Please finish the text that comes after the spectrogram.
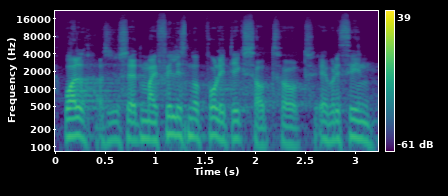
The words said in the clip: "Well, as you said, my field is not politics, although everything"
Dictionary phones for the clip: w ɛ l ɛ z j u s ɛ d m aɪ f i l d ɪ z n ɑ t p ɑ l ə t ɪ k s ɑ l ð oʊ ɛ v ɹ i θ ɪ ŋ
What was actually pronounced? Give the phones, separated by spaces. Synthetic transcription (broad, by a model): w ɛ l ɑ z j u s ɛ d m aɪ f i l ɪ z n ɑ t p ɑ l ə t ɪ k s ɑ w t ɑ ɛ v ɹ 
